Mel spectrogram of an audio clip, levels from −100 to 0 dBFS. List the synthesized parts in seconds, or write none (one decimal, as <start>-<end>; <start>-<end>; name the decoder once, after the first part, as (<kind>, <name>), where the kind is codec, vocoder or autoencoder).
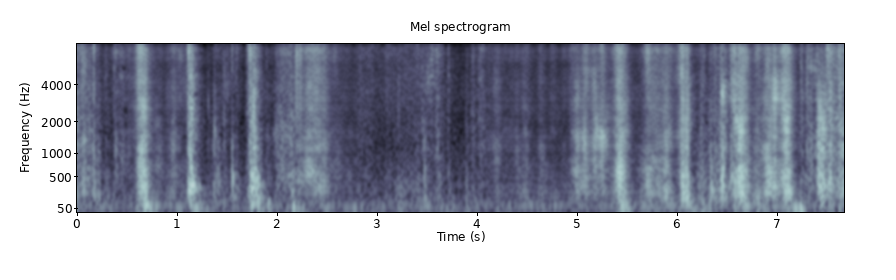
0.5-1.1 (vocoder, Vocos); 2.2-2.8; 4.1-6.1; 6.6-7.2

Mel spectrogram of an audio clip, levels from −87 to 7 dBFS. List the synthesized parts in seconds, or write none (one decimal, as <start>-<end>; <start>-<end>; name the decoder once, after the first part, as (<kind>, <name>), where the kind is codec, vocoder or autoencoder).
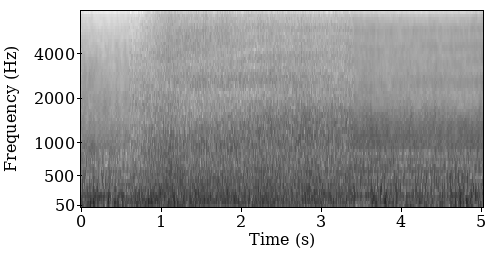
0.0-0.6 (vocoder, Vocos); 3.4-5.0

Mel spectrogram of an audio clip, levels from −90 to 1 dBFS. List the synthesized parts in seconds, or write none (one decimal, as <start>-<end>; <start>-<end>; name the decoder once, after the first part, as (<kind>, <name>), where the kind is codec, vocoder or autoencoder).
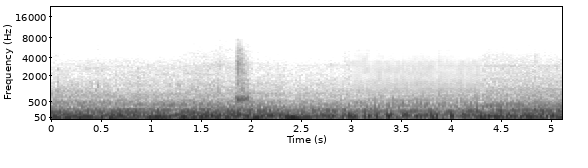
3.0-4.3 (vocoder, Vocos)

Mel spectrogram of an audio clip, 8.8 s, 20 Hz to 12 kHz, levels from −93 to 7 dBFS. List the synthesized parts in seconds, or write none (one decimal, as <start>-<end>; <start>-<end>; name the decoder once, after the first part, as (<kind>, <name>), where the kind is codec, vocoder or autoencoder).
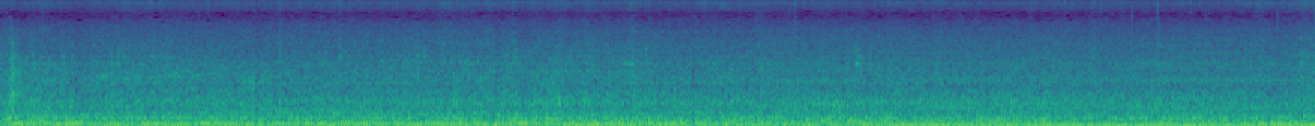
3.5-4.3 (vocoder, Vocos); 5.2-8.8

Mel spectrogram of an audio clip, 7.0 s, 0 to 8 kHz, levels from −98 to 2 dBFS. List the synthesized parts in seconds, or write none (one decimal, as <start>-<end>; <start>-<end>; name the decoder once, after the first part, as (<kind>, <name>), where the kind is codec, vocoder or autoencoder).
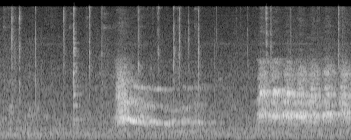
none

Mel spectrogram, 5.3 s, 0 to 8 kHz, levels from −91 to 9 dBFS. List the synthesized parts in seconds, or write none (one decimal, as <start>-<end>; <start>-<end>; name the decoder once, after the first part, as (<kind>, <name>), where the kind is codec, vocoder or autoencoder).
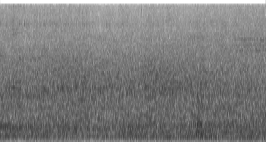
0.4-1.3 (vocoder, Vocos); 2.0-5.3

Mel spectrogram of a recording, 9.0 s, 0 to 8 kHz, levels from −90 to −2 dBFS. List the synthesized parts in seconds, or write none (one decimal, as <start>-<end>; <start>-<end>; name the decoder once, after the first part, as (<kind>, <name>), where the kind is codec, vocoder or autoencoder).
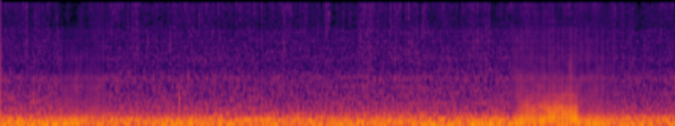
0.8-1.4 (vocoder, Vocos); 6.8-8.2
